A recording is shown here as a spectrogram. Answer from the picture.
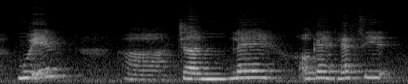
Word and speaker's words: Nguyễn: Let's see, the first common surname is Nguyễn, Nguyễn. Yeah, Nguyễn.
